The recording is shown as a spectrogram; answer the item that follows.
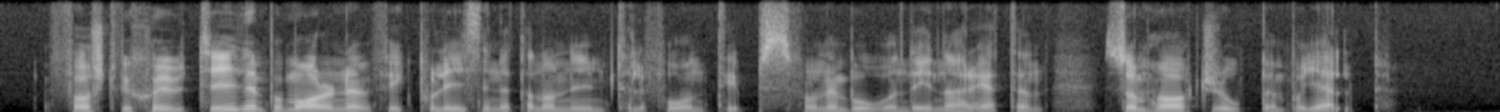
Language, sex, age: Swedish, male, 25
